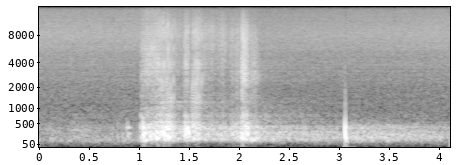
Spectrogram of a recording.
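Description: Something knocks and rustles against a microphone with loud thumps.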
